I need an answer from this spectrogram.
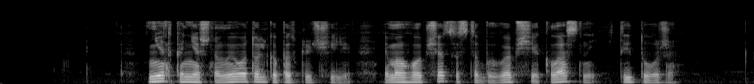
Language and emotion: Russian, neutral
